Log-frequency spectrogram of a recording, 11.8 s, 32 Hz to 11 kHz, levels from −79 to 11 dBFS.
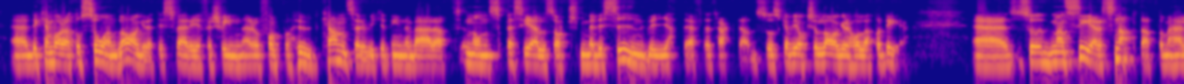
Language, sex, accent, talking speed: Swedish, male, native, 180 wpm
